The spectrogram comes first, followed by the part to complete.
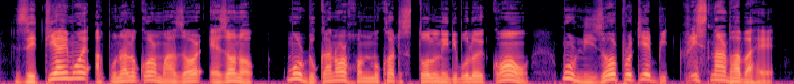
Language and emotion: Assamese, disgusted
